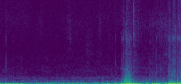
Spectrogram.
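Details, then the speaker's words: Honda CR-Z pulling slowly out of a driveway: low engine rumble, then two harsh scraping rasps as the low underbody drags on the driveway lip, which happens every time. "Yep, it scrapes every time I come out of that driveway."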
